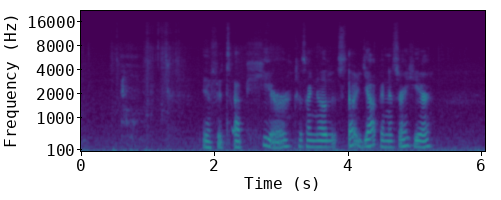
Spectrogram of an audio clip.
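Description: Fabric rustles as a woman unfolds a garment.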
